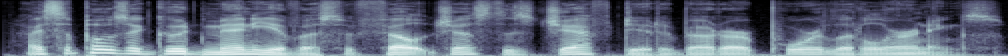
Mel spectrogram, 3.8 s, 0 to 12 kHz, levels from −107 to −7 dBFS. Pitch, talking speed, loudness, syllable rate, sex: 100 Hz, 285 wpm, -19 LUFS, 6.7 syllables/s, male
